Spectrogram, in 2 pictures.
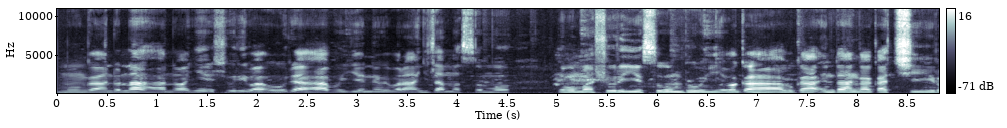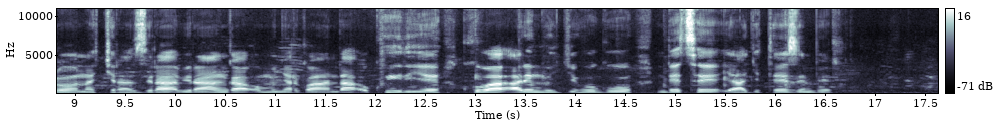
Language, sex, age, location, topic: Kinyarwanda, male, 18-24, Nyagatare, education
